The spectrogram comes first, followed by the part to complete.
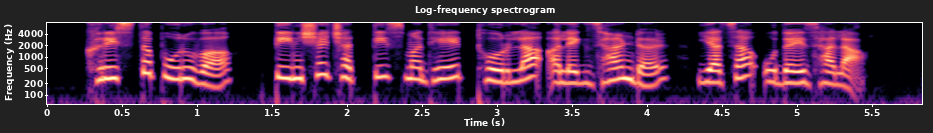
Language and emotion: Marathi, neutral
